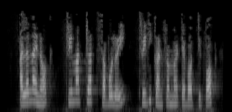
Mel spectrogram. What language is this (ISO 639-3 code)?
asm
